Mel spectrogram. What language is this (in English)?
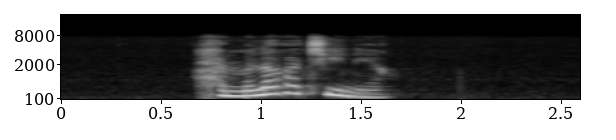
Kabyle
